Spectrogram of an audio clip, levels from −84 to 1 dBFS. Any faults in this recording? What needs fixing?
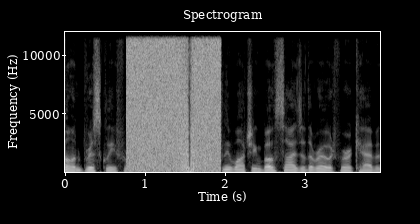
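Samples built from the wrong bytes, from 0.76 s to 1.94 s. For this stretch of the speech, the reader assembles each sample from mismatched bytes, whether shifted by one, swapped in order or misaligned. The rapidly varying low-order bits end up as the dominant part of every value, so the audio turns into loud, harsh broadband noise. To prevent it, fix the decoder's byte order and alignment to match the stream format and verify them.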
